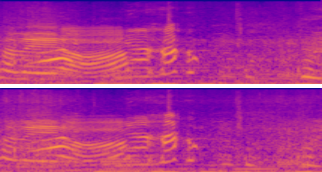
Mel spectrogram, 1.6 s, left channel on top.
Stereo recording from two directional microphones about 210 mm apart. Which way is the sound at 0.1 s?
40° left (ahead or behind).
